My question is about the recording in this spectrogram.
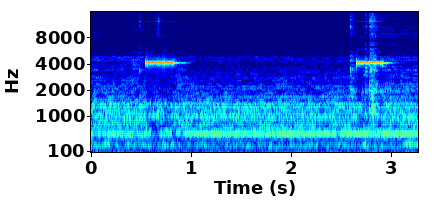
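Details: Induction cooker that shows E3 error and shuts off when run at 3200 W: switched off and on again, two short high beeps about two seconds apart over faint fan hum; powering back on normally.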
